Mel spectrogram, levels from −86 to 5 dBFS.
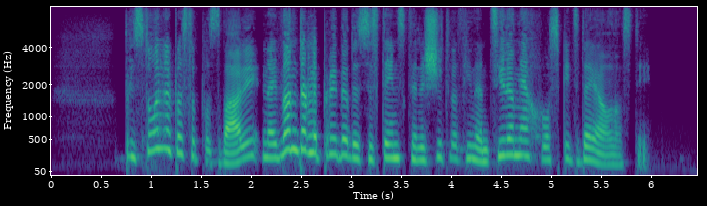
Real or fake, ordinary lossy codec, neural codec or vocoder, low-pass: fake; none; codec, 16 kHz, 0.5 kbps, X-Codec, HuBERT features, trained on general audio; none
